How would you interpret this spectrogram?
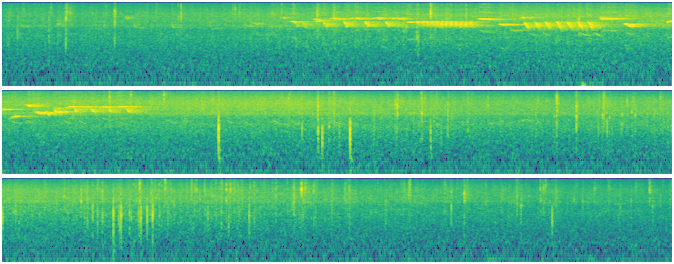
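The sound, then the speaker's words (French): Steady rain patters through a forest, a dense, even hiss with occasional sharper drops, while a few faint high-pitched bird chirps flutter briefly near the start. “Vous êtes posé au cœur de la forêt.”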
